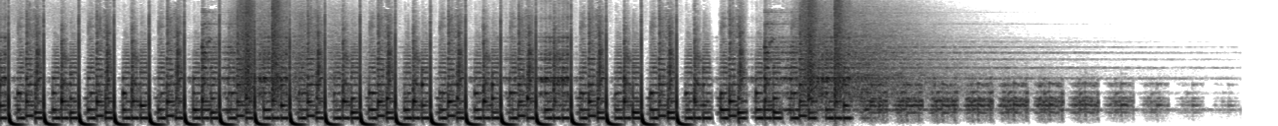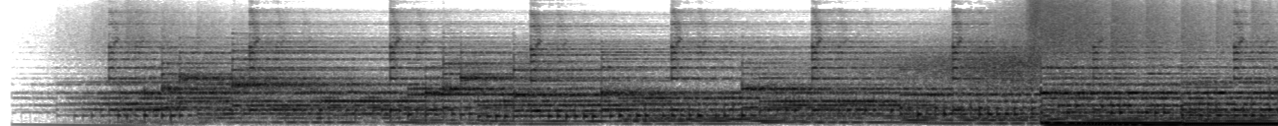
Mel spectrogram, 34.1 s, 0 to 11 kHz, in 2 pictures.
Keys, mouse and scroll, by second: 1.1 click, 4.6 click, 5.6-6.2 typing, 6.8 Return, 7.8 typing, 9.1-10.2 drag, 11.7-13.2 typing, 13.9 Escape, 15.7-17.1 drag, 17.1-17.8 scroll down 3, 17.8 Escape, 18.7-19.1 typing, 19.6 Return, 20.6 click, 20.9 Return, 21.7 click, 21.8 Return, 24.6 click, 26.0-27.0 scroll, 29.0 click, 29.2-30.1 scroll, 30.8 click, 31.1-32.7 scroll.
